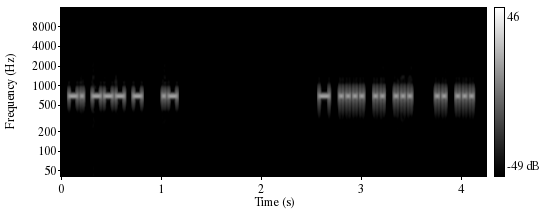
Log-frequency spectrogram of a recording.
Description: Morse code, heard as a keyed tone, about 44 wpm, 700 Hz. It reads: NOT A THIS IS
